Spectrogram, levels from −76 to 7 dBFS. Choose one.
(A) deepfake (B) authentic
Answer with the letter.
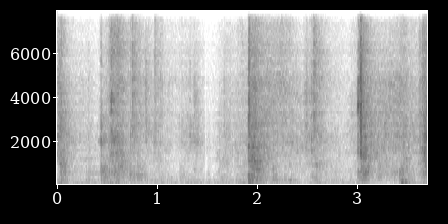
A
